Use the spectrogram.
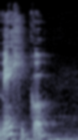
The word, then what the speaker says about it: México: Por eso en nombres viejos, particularmente en México, ves que se utiliza la X y se pronuncia como J, como en México o en ciudades como Oaxaca.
